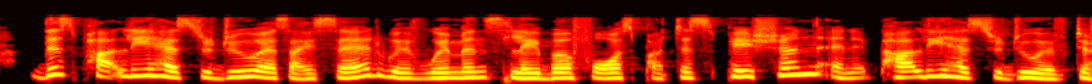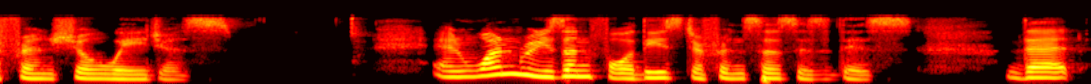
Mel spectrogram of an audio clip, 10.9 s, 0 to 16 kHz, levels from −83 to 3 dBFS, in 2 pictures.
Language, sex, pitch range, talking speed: English, female, 180-225 Hz, 170 wpm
